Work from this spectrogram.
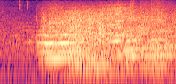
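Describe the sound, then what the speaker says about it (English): Formula race cars pulling onto the track to start qualifying at the United States Grand Prix East, a steady engine drone that swells after a quiet opening and holds at a moderate distance. "As we watch the beginning of cars moving out of the way for qualifying, Peltier Sharp, first car on track."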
